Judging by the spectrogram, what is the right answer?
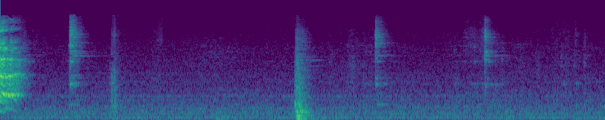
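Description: A sharp hiccup right at the start, followed by a few light clinks and one duller knock about three seconds in from a stainless steel saucepan being handled.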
